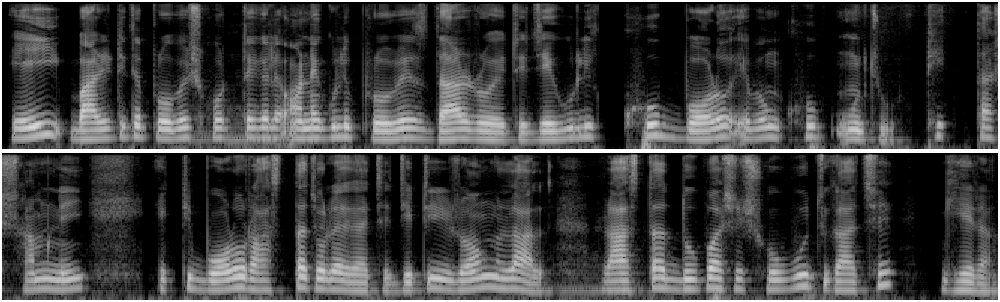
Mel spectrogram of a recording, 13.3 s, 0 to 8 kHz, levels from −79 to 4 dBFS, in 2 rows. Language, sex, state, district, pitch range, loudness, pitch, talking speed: Bengali, male, West Bengal, Dakshin Dinajpur, 130-160 Hz, -21 LUFS, 145 Hz, 120 wpm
